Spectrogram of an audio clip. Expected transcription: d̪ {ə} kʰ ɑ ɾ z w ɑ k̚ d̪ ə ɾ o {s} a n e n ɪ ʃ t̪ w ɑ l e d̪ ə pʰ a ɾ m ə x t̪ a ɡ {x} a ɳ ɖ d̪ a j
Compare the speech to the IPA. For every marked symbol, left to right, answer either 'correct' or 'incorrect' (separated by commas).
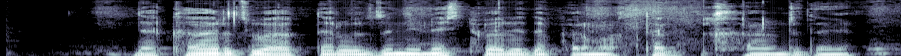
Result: correct, incorrect, correct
